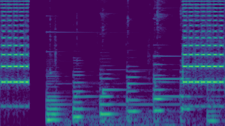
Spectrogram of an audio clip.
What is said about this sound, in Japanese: こう携帯つながるんだった。よし、夏美に連絡してみようっと。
